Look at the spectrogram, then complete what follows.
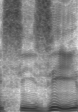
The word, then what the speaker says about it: CZ: Well, Norah O'Donnell asked Trump about a recent pardon of a crypto billionaire, Chongpeng Zhao, who goes by CZ, rhymes with sleazy, and Norah pressed him on that.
